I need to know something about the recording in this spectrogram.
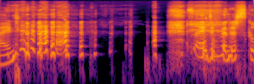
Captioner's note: both laugh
